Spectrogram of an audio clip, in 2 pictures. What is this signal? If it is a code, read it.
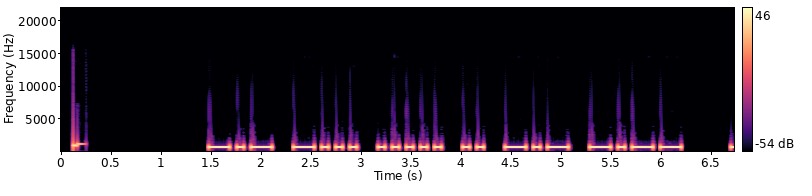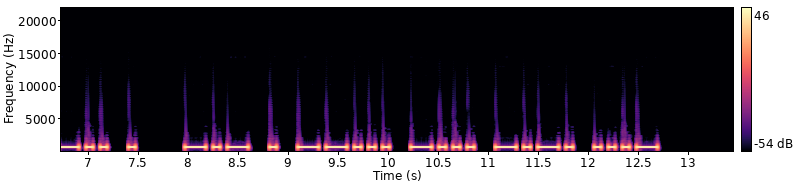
Morse code, heard as a keyed tone, about 17 wpm, 700 Hz. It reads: KB5IKY DE KE7BCV
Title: USA Callsign DE Callsign - 6 Characters - 17wpm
